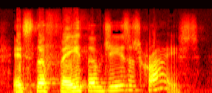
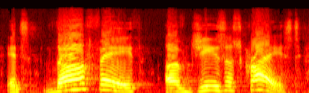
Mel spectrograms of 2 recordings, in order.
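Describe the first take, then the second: First: Said in the usual way. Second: "the faith of Jesus Christ", slow and deliberate; slow emphasis. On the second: Shown as a demonstration. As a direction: lay out each word of "It's the faith of Jesus Christ" slowly. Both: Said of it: "notice that phrase".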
